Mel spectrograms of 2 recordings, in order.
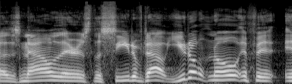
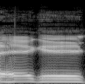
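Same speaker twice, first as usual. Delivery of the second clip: put-on tough-guy voice, lower pitch; 5 semitones lower than usual. Joking about being raised from the dead: Sylvester Stallone voice. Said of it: "I'll sound like Sylvester Stallone".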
